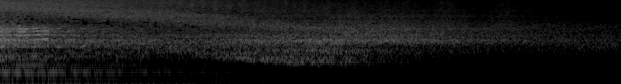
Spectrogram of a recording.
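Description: Faint hiss-like wash left as a dance-music track ends, strongest in the highs, fading steadily and dying out completely about five seconds in.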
